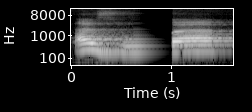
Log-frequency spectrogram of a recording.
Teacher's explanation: waw with alif, so make it long for 1 second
